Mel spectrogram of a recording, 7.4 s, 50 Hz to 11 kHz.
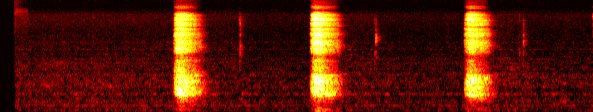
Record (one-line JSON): {"exhalation_length": "7.4 s", "exhalation_amplitude": 10052, "exhalation_signal_mean_std_ratio": 0.27, "survey_phase": "beta (2021-08-13 to 2022-03-07)", "age": "65+", "gender": "Male", "wearing_mask": "No", "symptom_cough_any": true, "symptom_other": true, "smoker_status": "Ex-smoker", "respiratory_condition_asthma": false, "respiratory_condition_other": false, "recruitment_source": "Test and Trace", "submission_delay": "1 day", "covid_test_result": "Negative", "covid_test_method": "RT-qPCR"}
